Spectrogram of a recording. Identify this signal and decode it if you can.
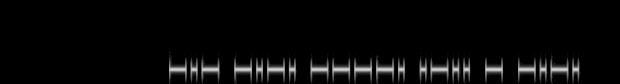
Morse code, heard as a keyed tone, about 22 wpm, 700 Hz. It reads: KC9LTC
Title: USA Call Signs - 6 Characters - Repeated 2x - 22wpm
